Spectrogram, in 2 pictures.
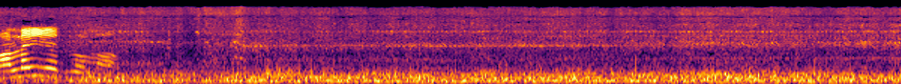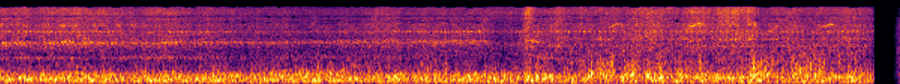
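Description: Motorcycle engine running as the bike is ridden along a road, with steady, heavy wind rumble on the microphone. There are a few short chirps about half a second in, and the sound cuts out abruptly just before the end.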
